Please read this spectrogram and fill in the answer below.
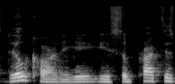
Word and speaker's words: Carnegie: It's pronounced Dale Carnegie.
